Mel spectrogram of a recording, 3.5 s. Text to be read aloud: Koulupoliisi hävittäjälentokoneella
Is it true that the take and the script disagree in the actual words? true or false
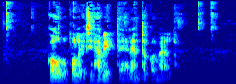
false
